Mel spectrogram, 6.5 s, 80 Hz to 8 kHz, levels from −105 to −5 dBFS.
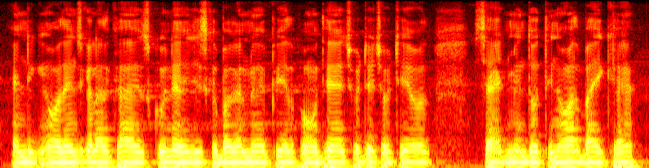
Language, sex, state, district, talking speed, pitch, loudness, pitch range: Hindi, male, Odisha, Khordha, 205 wpm, 95 Hz, -15 LUFS, 90-95 Hz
